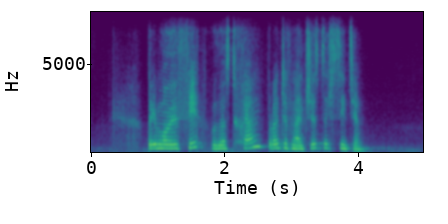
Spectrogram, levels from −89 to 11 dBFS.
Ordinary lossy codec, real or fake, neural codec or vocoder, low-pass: Opus, 24 kbps; fake; codec, 16 kHz, 0.5 kbps, X-Codec, HuBERT features, trained on general audio; 7.2 kHz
